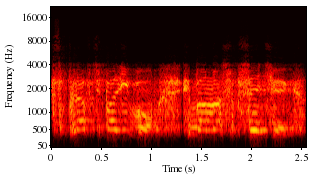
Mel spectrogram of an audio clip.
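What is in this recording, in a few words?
tank damaged mood med, speech Polish; War Thunder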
